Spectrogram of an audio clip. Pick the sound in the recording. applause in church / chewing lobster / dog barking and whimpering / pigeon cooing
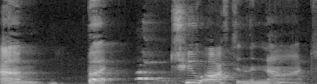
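dog barking and whimpering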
